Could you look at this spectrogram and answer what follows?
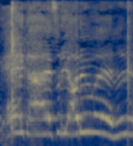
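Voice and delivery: retelling her carefree younger self, laughing and calling out; goofy happy greeting. Retold or imitated. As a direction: bounce in like nothing ever hurt you. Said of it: "Like, I was goofy, happy".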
